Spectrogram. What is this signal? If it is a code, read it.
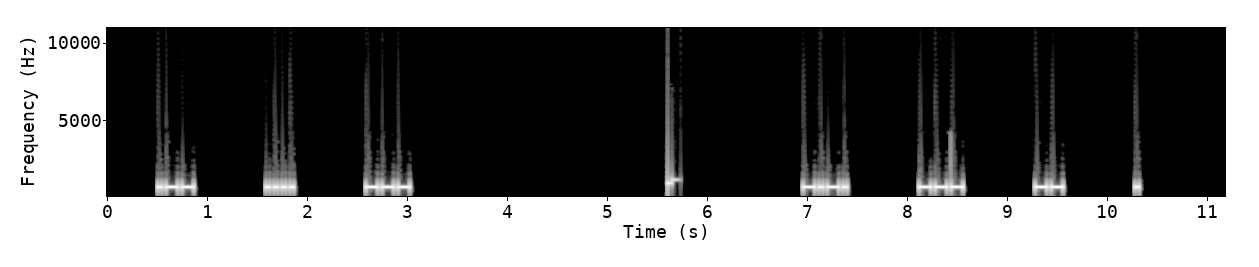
Morse code, heard as a keyed tone, about 29 wpm, spaced as for 10 wpm, 700 Hz. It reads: WHO COME
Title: 6x Character Spacing - Top 200 Words - 30wpm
